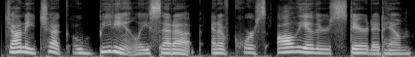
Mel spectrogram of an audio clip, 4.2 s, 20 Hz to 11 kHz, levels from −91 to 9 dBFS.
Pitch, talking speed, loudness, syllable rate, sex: 190 Hz, 200 wpm, -18 LUFS, 5.5 syllables/s, female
